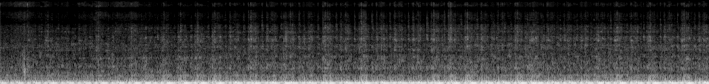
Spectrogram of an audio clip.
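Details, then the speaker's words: 1978 Chevy K20 4x4 Camper Special V8, restarted after cooling down, with more transmission fluid added: a low, fairly steady idle burble with no stumbling and no more smoke. Much smoother, though not yet perfect. "this engine is coming around it's not perfect but it is coming around i mean it's running so much better i can turn the idle down boy that's that's awesome it's coming around"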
